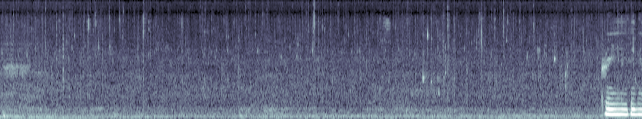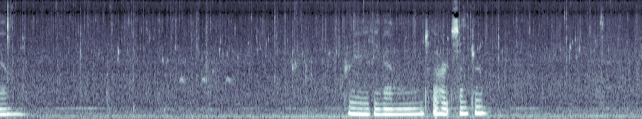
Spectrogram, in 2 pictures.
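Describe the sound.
A steady, soft hiss of falling rain runs through the whole recording while a quiet voice speaks slowly. Two brief, louder tonal swells rise above the rain partway through.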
